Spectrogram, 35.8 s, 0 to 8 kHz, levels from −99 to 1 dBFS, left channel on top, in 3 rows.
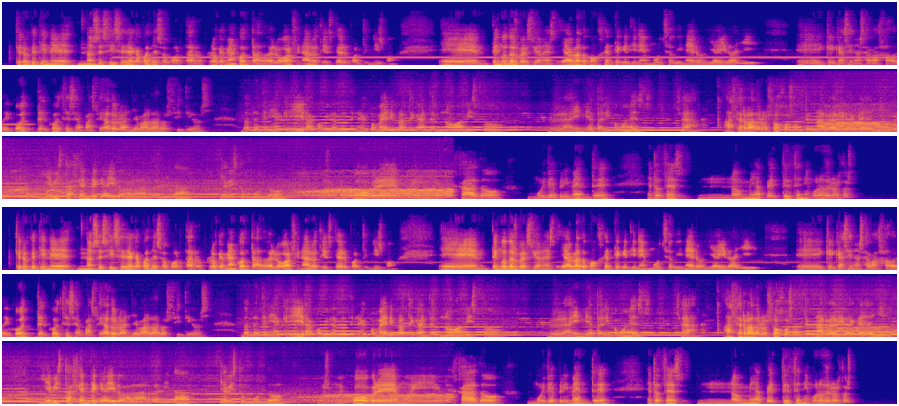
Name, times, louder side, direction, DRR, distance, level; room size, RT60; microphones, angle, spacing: voice 1, 0.2-18.6 19.2-20.6 20.9-26.4 26.8-27.7 28.1-30.5 30.9-35.2, right 4 dB, 60° right, 0.5 m, -28 dB
sound 1, 1.5-12.3, left 15 dB, 5° right, 0.5 m, -44 dB
sound 2, 12.9-13.1 13.4-13.6 15.1-21.8 22.2-27.8, right 3 dB, 90° right, 0.8 m, -32 dB
sound 3, 22.9-29.9, left 5 dB, 50° left, 0.3 m, -32 dB
3.2 x 2.1 x 3.1 m
head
